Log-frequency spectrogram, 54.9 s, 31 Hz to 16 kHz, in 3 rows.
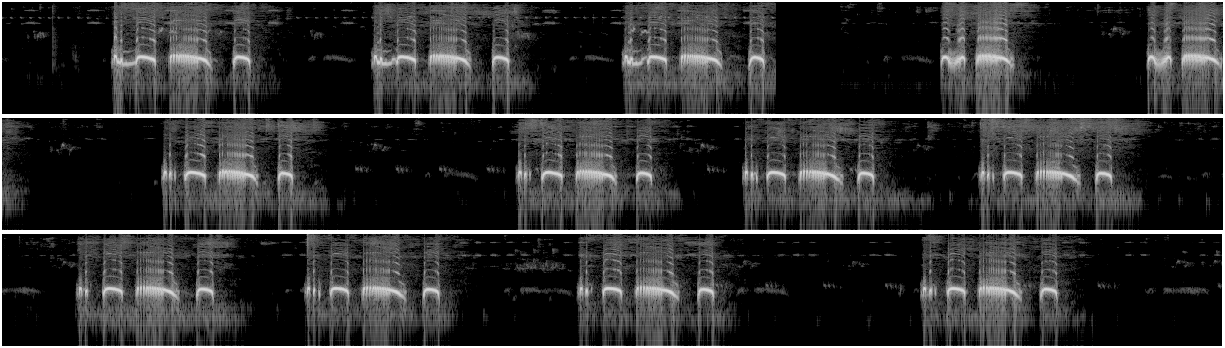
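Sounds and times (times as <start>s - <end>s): dove cooing: 1.6s - 3.9s, 4.9s - 7.8s, 9.3s - 11.6s, 14.0s - 15.4s, 17.2s - 18.6s, 20.7s - 23.0s, 26.0s - 28.4s, 29.4s - 31.6s, 33.0s - 35.4s, 37.8s - 40.0s, 41.2s - 43.4s, 45.2s - 48.1s, 50.4s - 52.6s.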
